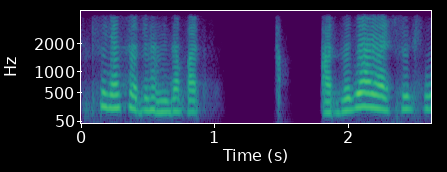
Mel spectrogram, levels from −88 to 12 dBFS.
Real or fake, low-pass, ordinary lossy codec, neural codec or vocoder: fake; 3.6 kHz; none; codec, 16 kHz, 0.5 kbps, FreqCodec, smaller model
